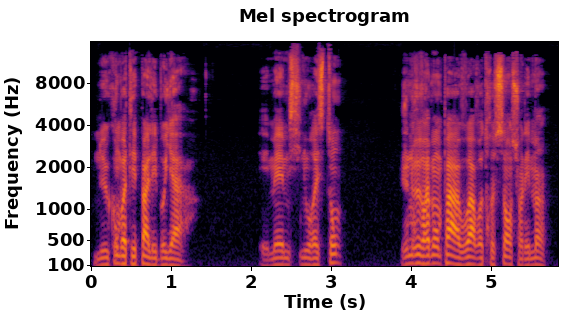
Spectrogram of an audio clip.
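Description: A man plays a grave, principled colonel in a novel audiobook. The voice sits low and speaks in a firm, earnest way. The recording is close and completely dry. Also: fairly even intonation, normal speed, no echo, close to an everyday voice. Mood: calm. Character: stern principled male Union colonel.

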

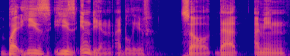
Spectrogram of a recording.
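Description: A man's voice: on the low side, big pitch swings, takes it slowly, slight background noise. A young man co-hosting a podcast, chatting casually in a wry, teasing way and laughing easily, on a close mic. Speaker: podcast co-host. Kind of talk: casual banter.

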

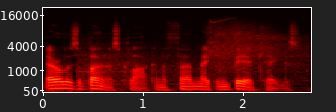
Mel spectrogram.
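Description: A man with an Australian accent reading scripted documentary narration in a measured, dry way. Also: low voice, big pitch swings. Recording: noisy old documentary film audio.

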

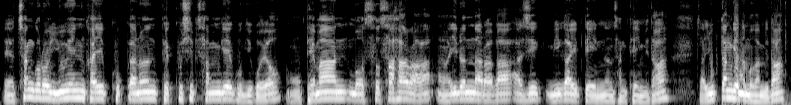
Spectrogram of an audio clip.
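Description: A man hosts a quiz, reading out each question and then explaining the answer step by step. His voice is plain and unpolished, and he fills his pauses with short sounds. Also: medium pitch, warm tone. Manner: plain, unpolished delivery with many fillers. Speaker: quiz host.

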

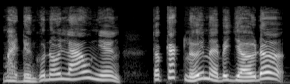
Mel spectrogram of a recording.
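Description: A man voicing a hysterical, scheming young wife in a shrill, shrieking voice. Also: very animated, moderate pace, fairly bright tone, dry recording, faint music behind, heavily acted.

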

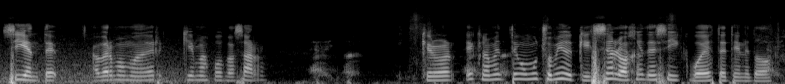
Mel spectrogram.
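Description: A man giving casual, rambling game commentary from his bedroom, excitable and quick to swear. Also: high voice, slight background noise. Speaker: gameplay commentator. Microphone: desk microphone.

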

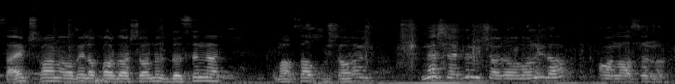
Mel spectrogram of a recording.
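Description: A man's voice: on the high side, steady tone, normal speed. A man casually presenting birds at a live auction, chatting and often echoing what he is told. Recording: noisy, distant mic, cooing pigeons. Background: pigeons cooing, birds, clicks.

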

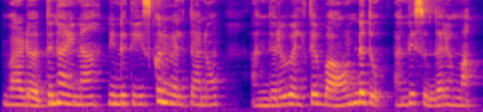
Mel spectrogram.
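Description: A woman voicing an older grandmother who quietly hushes and scolds a child. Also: mid-range voice, steady tone, brisk, close to an everyday voice. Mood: gentle. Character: older grandmother, strict but loving.

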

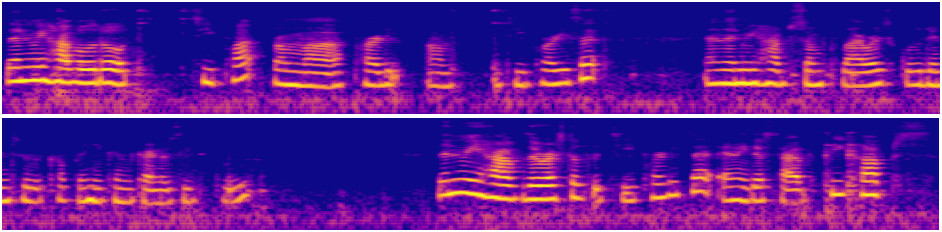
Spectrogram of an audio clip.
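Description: Standing next to the doll house her mom made, a young girl casually shows it off on a phone camera held close, hands visible. She speaks at normal speed in a high-leaning, fairly even voice, rambling with fillers and restarts.

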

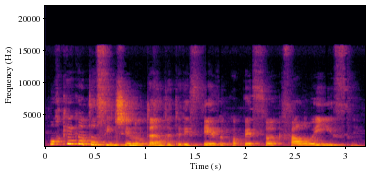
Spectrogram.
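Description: Woman, mid-pitched, hosts a live stream, reflective and chatty, tag questions, echoey room. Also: huge pitch swings, quick pace, darkish tone. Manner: reflective, conversational, often adds tag questions. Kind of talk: casual talk on emotions. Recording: roomy echo.

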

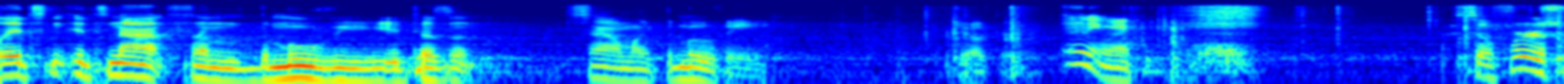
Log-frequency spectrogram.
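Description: A toy reviewer unboxes and reviews action figures, giving rambling, jokey commentary full of fillers. His voice is mid-range, and there's a little hiss or hum in the audio.

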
